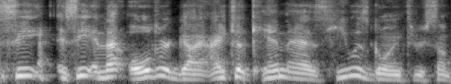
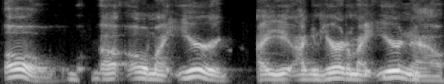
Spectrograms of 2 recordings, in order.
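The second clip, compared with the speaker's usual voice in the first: usual speaking voice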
